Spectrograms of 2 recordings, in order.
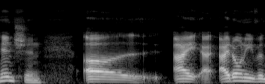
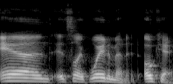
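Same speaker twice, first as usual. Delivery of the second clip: ordinary talk, nothing marked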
